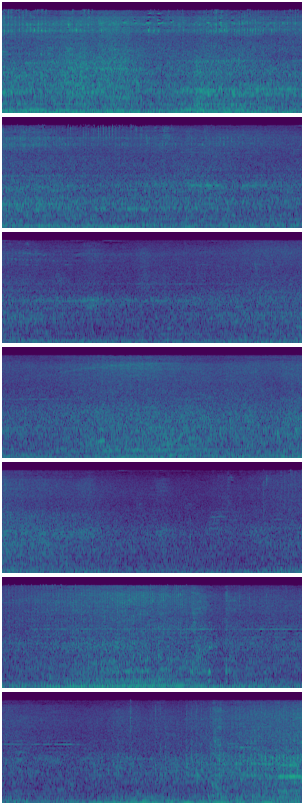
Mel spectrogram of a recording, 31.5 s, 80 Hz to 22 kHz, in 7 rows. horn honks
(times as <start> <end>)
30.2 31.5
